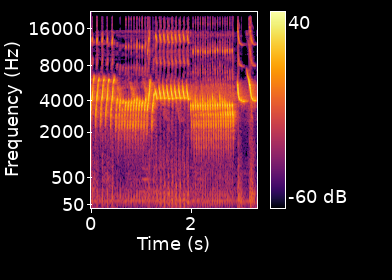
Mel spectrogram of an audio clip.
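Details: Canary training song meant to stimulate young canaries and silent birds: rapid pulsed trills shifting between pitches, a long rolling buzzy phrase, then sharp high chips at the end.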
